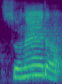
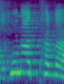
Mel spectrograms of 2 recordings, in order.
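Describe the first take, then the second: First: It has a flapped t and middle-syllable stress. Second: It has plain Korean syllables with no flap. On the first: The speaker calls it right. "이런 식으로 플랩이 일어나고 또 중간에 스트레스가 들어가고" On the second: The speaker calls it wrong. "소나타가 아니라"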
